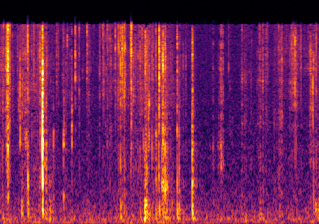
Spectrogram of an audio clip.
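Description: A box-cutter blade slices and scrapes a solid yellow bar of soap into thin strips, making quick dry crackling, crisp crunches, and papery scratches. The clicks are sharp, bright, and close-up, with a steady hiss of fine shavings between them.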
